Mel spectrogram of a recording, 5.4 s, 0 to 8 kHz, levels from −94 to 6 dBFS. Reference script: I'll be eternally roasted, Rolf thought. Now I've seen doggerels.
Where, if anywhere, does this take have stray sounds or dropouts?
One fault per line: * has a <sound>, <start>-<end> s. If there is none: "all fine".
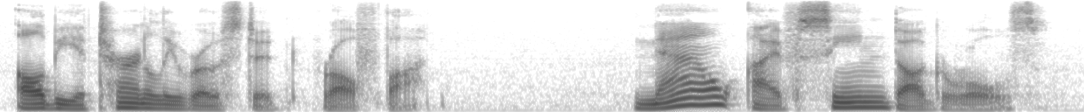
all fine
